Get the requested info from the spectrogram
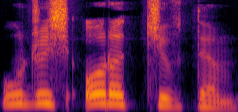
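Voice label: "уджысь орӧдчывтӧм" Komi, female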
